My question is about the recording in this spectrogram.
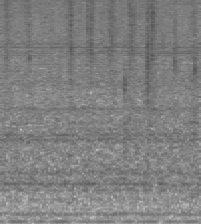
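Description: Faint, rapid soft patter of hands shaking a forearm back and forth in a massage shimmy, with skin and sheet rustling, over a low steady hum.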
